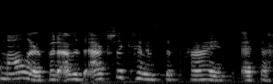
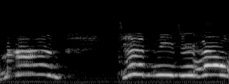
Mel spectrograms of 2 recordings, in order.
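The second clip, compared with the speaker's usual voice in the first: put-on very high, loud children's screaming call; 11 semitones higher, 6 dB louder than usual. Retelling the kids running up about a loose pig: imitating kids screaming. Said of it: "the kids come flying around the corner screaming".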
